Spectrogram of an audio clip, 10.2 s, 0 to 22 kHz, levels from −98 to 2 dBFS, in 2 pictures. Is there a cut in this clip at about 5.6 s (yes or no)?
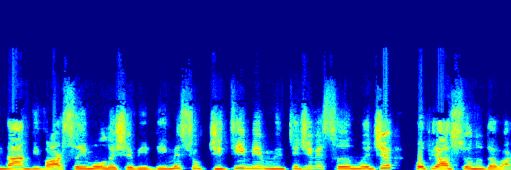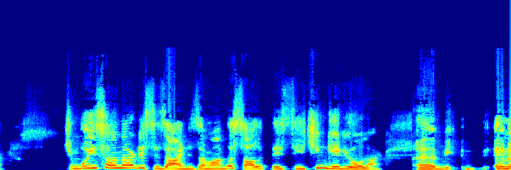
no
